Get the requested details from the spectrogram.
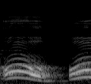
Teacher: কি ও এর উচ্চারণে ঠোঁটের অবস্থানে দেখতে পাচ্ছি যে কুঞ্চিত হচ্ছে ঠোঁট কুঞ্চিত হচ্ছে এবং পশ্চাৎ পেছনের দিকে একটা টান আমরা অনুভব করছি আর জিউভা হচ্ছে উচ্চ আর মধ্যস্থানের মধ্যবর্তী স্থানে থাকছে আর মুখ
